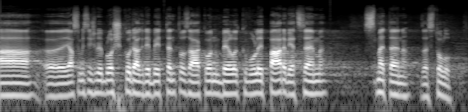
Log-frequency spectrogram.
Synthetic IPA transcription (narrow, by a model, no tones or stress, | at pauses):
ʔa | jaːsɪmɪslimʒɛbɪbɪloʃko̞daɡdɪbɪt̪ɛnt̪o̞zaːko̞nbɪlkvuːlɪpaːɾvjɛt͡sɛm | smɛt̪ɛnzɛst̪o̞lu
